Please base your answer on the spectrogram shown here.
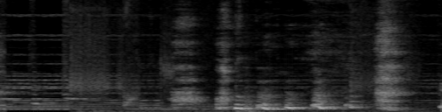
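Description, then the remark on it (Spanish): A rufous-collared sparrow chirps in a quick, uneven series of short, bright notes that grow louder toward the end, with no talking over them. “Y me susurra en su idioma de pájaro.”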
